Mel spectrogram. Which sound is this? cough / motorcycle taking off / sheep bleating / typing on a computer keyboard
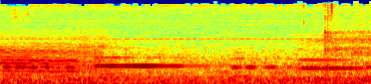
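sheep bleating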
